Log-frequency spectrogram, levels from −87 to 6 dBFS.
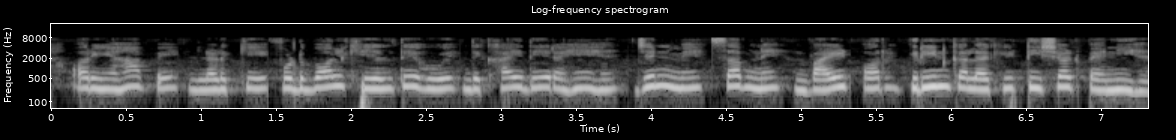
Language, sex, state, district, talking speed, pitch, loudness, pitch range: Hindi, female, Maharashtra, Solapur, 180 wpm, 255 Hz, -22 LUFS, 240-265 Hz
